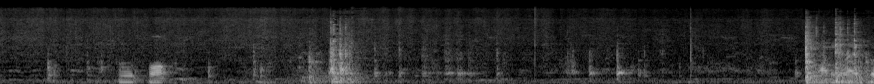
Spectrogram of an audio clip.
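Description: Chopped onion sizzles softly in a pan for cauliflower risotto, with intermittent spoon stirs and scrapes and a clatter of cookware, a voice speaking briefly over it.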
